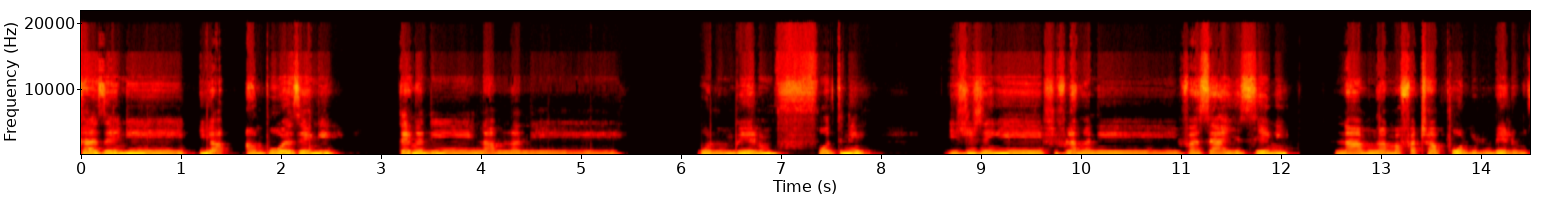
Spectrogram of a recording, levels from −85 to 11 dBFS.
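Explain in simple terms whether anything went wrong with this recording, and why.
Between 3.87 and 6.19 seconds the speech sounds rough and less clear. That is a call bitrate drop: the connection sent fewer bits, losing detail.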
